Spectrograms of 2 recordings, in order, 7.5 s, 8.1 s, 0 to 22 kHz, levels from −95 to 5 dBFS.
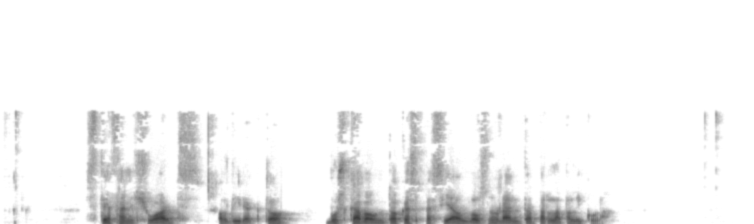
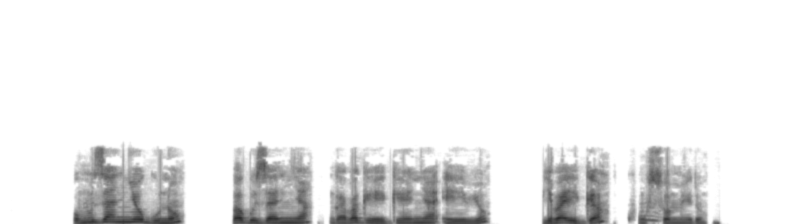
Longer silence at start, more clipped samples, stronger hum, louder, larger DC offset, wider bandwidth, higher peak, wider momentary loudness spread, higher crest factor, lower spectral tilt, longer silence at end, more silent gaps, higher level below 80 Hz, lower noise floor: second, 0.15 s vs 0.75 s; neither; neither; second, -27 LUFS vs -19 LUFS; neither; first, 11.5 kHz vs 8 kHz; second, -6 dBFS vs -2 dBFS; about the same, 12 LU vs 12 LU; about the same, 22 dB vs 18 dB; about the same, -6.5 dB/octave vs -5.5 dB/octave; first, 1.45 s vs 0.9 s; second, none vs 1.86-2.32 s, 3.24-3.29 s, 4.99-5.43 s, 6.20-6.27 s; second, -60 dBFS vs -54 dBFS; about the same, under -90 dBFS vs under -90 dBFS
